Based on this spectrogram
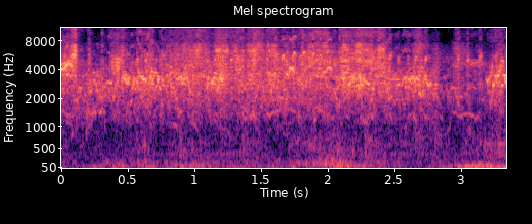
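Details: Budgerigars chirping and warbling together, a bright continuous mesh of high squeaky notes and short trills, dropping briefly in volume near the end before picking up again.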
